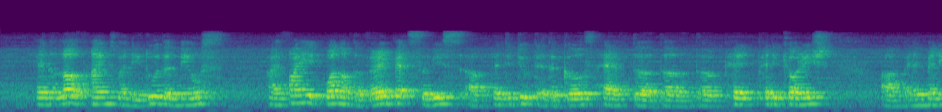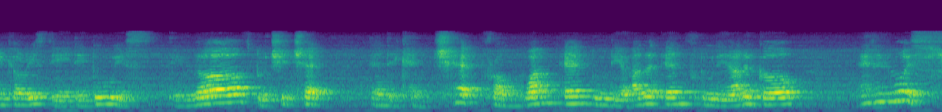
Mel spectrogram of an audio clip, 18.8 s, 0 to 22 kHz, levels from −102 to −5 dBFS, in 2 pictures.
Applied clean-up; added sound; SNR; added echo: none; none; none; reverberation time 0.6 s.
